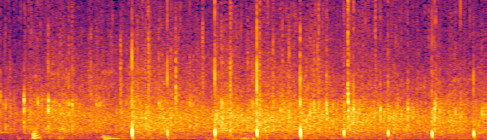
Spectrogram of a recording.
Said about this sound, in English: It's weird that I'm clapping and I recognize that.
